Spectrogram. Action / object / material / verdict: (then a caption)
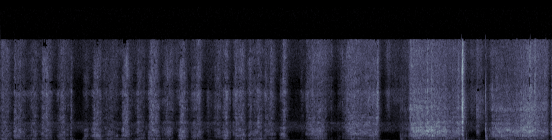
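scrape / printed cardboard food box / cardboard / none. Fingertips and nails rub and scratch across the printed surface of a latkes mix cardboard box lying flat. Soft, dry, irregular scraping strokes build to a denser, brighter scratching near the end.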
